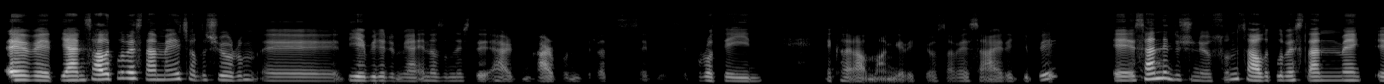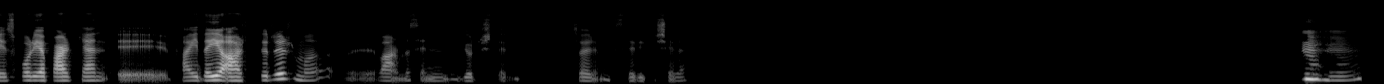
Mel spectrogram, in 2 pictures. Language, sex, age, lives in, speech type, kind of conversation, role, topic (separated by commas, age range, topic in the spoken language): Turkish, female, 40-44, Spain, conversation, unstructured, none, Sağlıklı kalmak için günlük yaşamında neler yapıyorsun?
